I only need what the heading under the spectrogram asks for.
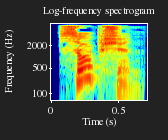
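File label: "sorption", British English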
